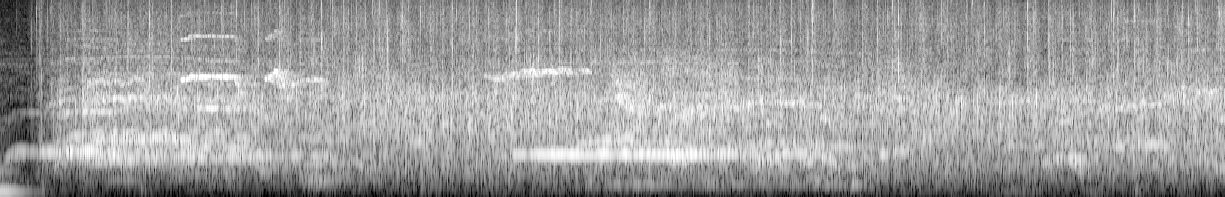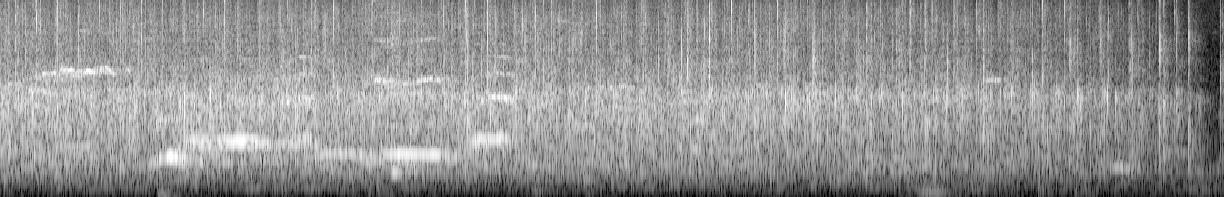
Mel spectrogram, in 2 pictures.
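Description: Auditorium audience applauding and cheering right after the band's final chord, with scattered whoops and shouts over dense clapping; the applause slowly thins out near the end.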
